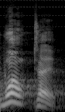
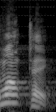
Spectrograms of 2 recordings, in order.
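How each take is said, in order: First: The vowel sounds like 'won't', Southern style. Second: The vowel sounds like standard 'want'. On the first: "won't to is the term that we use" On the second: "They don't say, do you want to?"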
